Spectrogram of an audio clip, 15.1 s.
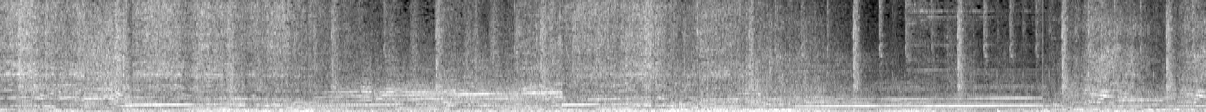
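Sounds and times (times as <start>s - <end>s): racing car engine accelerating: 0.0s - 15.0s.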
